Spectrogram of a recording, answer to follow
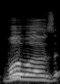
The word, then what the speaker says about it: Wobos: Wobos, that's how to say it.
